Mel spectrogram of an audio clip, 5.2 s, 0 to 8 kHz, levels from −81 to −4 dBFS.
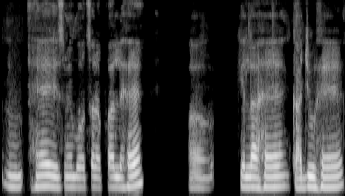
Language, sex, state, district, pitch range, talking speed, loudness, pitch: Hindi, male, Bihar, Purnia, 150-160 Hz, 115 wpm, -19 LUFS, 155 Hz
